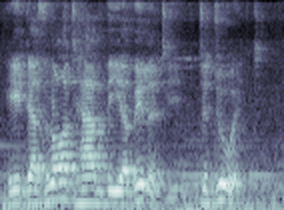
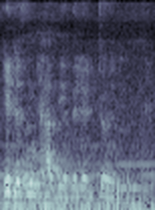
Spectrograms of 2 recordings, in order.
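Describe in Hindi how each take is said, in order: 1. यह साफ़ और ऊंची आवाज़ में, मध्यम गति से बोला गया है। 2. यह बहुत धीमी आवाज़ में और अस्पष्ट तरीके से बोला गया है। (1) "साफ सुथरे तरीके से ऊंची आवाज़ में सेंटेंस को बोला" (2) "बहुत धीमी आवाज में बोलते हैं, मम्बल करते हैं"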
